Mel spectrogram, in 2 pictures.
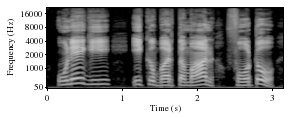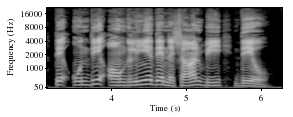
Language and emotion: Dogri, neutral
